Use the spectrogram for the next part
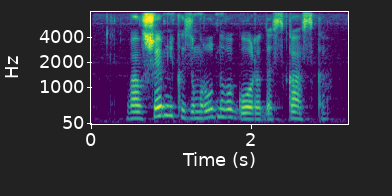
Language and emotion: Russian, neutral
